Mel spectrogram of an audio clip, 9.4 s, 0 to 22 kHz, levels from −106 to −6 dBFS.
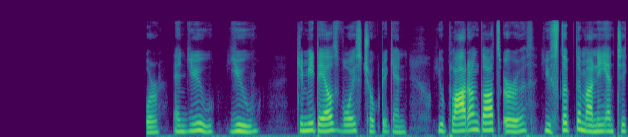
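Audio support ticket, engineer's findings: Audio dropout to silence, 0.0–2.2 s, already under way at clip start. Silent, no room tone; speech enters abruptly at 2.2 s. Likely input loss upstream (disconnected device, failed link or stray mute) while recorder kept writing silence. Content in gap unrecoverable.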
